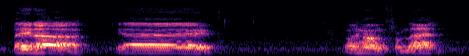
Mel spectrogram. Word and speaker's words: beta: And it is pronounced beta.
